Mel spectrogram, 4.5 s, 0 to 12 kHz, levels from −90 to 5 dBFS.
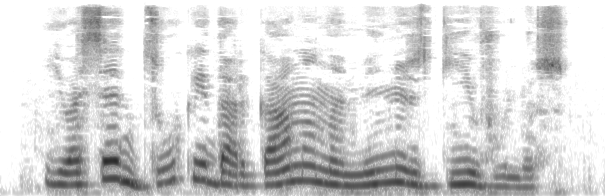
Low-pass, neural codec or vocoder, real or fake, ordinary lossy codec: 10.8 kHz; none; real; AAC, 32 kbps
